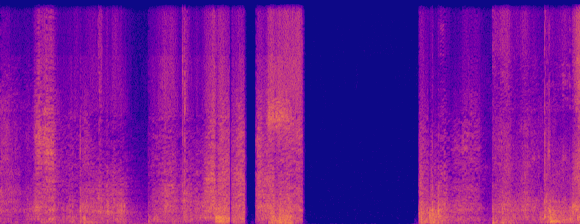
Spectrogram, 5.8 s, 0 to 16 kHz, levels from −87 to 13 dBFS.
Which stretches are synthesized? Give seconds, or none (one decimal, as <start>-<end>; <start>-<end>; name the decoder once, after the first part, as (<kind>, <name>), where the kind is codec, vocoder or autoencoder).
none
